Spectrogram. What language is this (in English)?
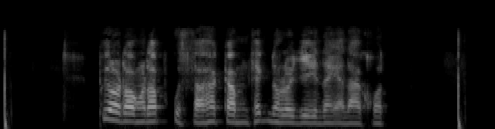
Thai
